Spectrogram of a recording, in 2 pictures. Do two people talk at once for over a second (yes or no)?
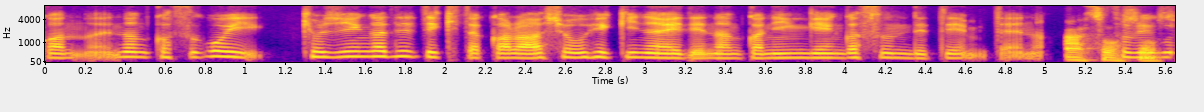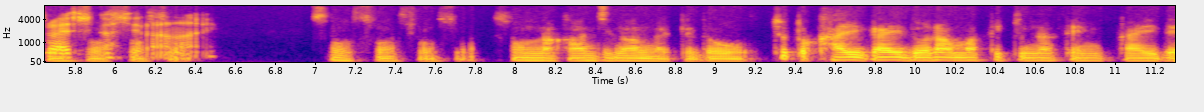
yes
